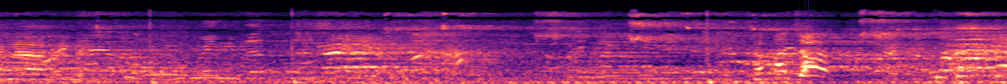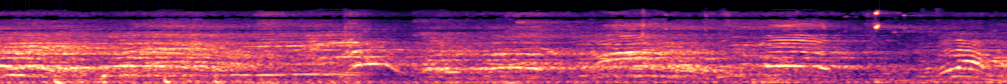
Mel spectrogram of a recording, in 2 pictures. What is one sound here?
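A crowd of young spectators shouts and cheers.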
